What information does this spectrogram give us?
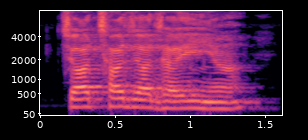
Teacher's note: च वर्ग के जितने वर्ण हैं च छ ज झ ञ, इसका उच्चारण स्थान तालु है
